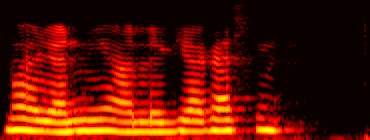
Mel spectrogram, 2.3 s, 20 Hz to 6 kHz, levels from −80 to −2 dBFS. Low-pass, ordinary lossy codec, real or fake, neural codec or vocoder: 5.4 kHz; none; fake; autoencoder, 48 kHz, 128 numbers a frame, DAC-VAE, trained on Japanese speech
